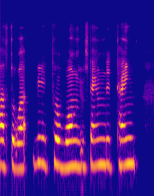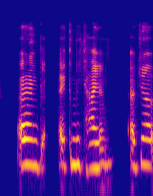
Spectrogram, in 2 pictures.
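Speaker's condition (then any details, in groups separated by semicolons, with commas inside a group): Cerebral palsy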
